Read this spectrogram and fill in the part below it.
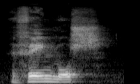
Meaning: peat moss, moss of the genus Sphagnum
- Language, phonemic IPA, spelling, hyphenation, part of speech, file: Dutch, /ˈveːn.mɔs/, veenmos, veen‧mos, noun, Nl-veenmos.ogg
